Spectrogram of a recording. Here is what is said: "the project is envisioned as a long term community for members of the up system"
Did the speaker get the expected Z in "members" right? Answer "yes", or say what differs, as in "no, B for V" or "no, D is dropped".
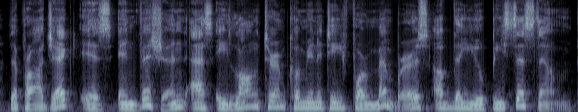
yes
